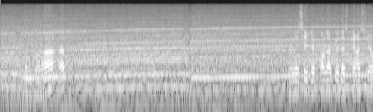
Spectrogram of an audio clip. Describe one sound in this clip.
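A racing car engine roars steadily, its pitch climbing slowly with a shift to a higher gear partway through.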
